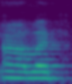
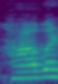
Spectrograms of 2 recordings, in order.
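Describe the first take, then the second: First: The word begins with a vowel sound. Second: The word begins with an h sound. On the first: The speaker calls it right. "बोलते हैं आवर" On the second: The speaker calls it wrong. "हम हावर नहीं बोलते"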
